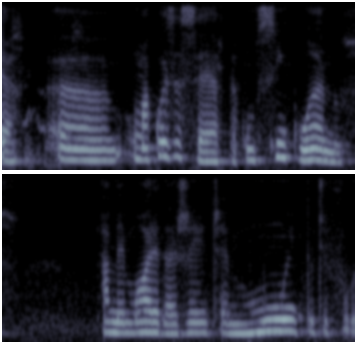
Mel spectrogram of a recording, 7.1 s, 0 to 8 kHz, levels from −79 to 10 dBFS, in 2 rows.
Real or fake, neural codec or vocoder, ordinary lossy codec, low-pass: real; none; AAC, 48 kbps; 7.2 kHz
